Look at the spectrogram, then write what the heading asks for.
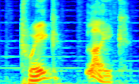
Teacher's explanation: the first syllable twig has the main stress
